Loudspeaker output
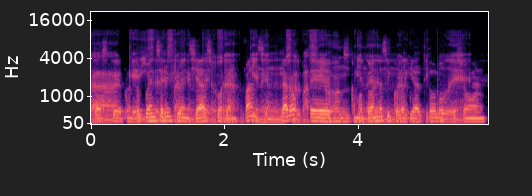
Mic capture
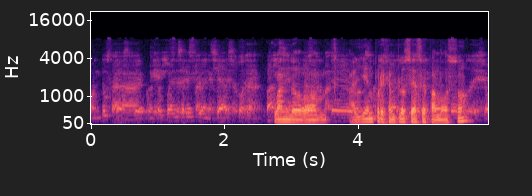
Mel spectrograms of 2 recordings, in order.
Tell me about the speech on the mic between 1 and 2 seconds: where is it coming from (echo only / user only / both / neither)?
echo only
